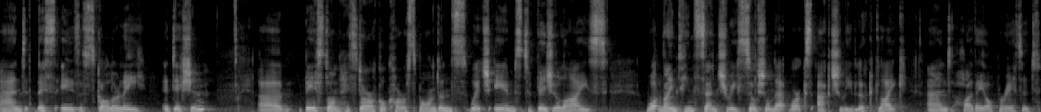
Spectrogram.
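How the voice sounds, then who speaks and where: Speaking at a moderate pace with a Northern Irish accent, a woman uses a medium-pitched, dark, mellow voice with fairly even intonation. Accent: Northern Irish (Ulster). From Northern Ireland, County Down. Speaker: academic historian. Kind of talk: conference paper presentation. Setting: conference room with audience.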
